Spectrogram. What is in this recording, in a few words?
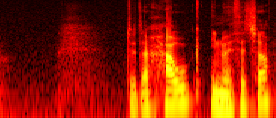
"rhawg", Welsh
